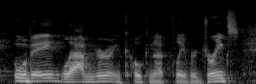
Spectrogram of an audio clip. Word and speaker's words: ube: How do you pronounce this? ube ube lavender and coconut flavored drinks.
